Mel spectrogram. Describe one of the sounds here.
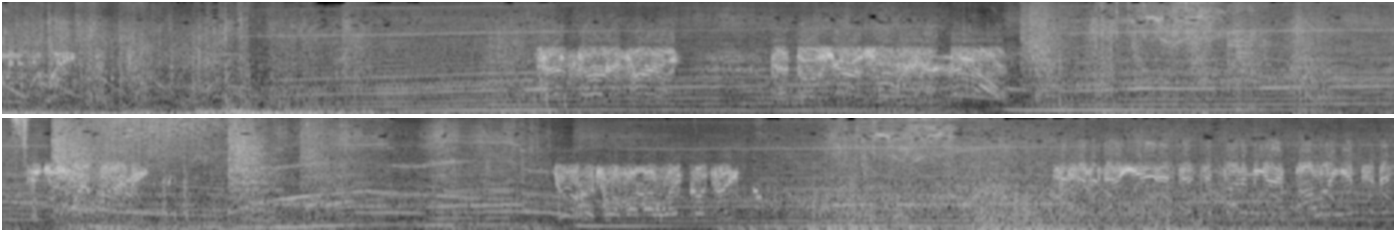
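A sports car engine races at full throttle, shifting through gears.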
